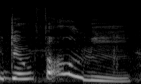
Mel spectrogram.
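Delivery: very high, slow mocking imitation; put-on high voice of a scolding woman; mimicked woman. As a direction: mimic her rebuke, drawn out and high. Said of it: "she's like".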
